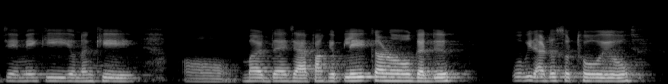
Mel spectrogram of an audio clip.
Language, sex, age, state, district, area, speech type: Sindhi, female, 30-45, Maharashtra, Thane, urban, spontaneous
